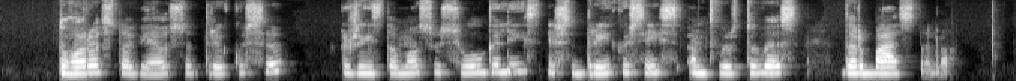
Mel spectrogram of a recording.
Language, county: Lithuanian, Vilnius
